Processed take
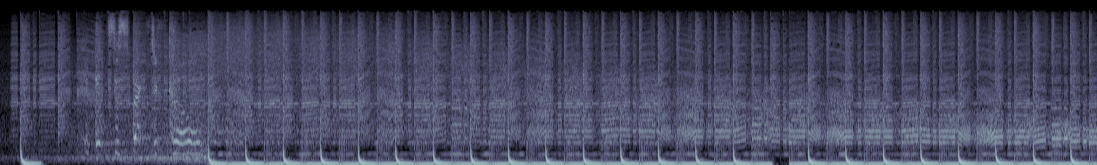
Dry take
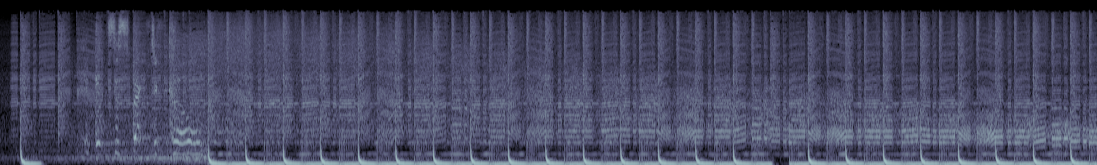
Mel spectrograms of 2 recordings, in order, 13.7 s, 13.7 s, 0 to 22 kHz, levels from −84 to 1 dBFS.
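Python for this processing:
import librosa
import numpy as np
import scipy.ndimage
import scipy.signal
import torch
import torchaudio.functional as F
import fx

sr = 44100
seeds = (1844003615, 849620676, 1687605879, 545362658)

y = fx.high_shelf(x, sr, hz=11000.0, db=-7.0)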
